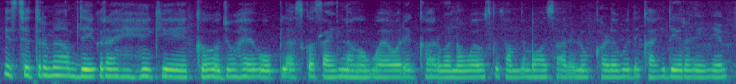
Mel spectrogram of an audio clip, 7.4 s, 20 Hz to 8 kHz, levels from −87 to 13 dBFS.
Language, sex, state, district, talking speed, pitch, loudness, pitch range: Hindi, female, Punjab, Pathankot, 285 wpm, 200 Hz, -19 LUFS, 195-210 Hz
